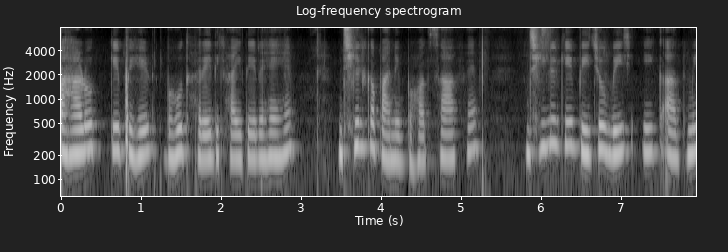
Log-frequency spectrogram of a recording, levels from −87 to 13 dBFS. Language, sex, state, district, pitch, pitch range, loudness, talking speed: Hindi, female, Haryana, Charkhi Dadri, 205 Hz, 185-225 Hz, -24 LUFS, 150 wpm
